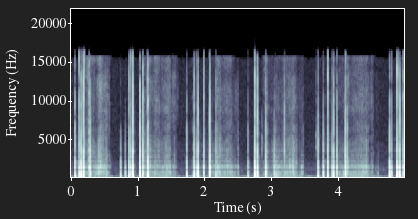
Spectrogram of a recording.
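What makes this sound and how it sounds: Fingertips and nails scratch and tap the glossy yellow card cover of a small softcover Berlitz German phrase book with a solid paper block, held in both hands close to the microphone. Quick, dry scratching and tapping sounds come in clustered bursts with a low rumbling undertone. The bursts fade almost instantly, and quiet gaps fall between them.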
